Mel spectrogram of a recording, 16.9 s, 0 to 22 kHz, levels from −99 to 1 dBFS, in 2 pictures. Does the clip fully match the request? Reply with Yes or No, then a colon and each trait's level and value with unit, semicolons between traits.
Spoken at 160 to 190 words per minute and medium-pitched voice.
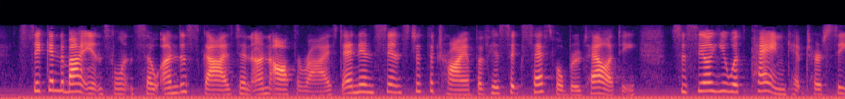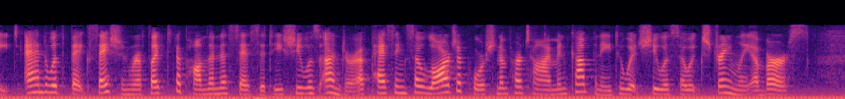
No: average, 175 wpm; high, 220 Hz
